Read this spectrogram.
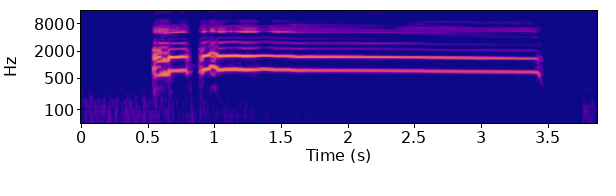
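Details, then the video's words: Rooster crowing once: a short broken opening note, then a long steady drawn-out tone held for about two and a half seconds, ending abruptly into silence. "Som de Galo Cantando"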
